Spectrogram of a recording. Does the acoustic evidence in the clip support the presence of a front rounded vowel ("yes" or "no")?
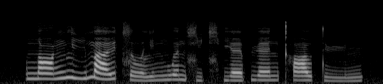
yes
